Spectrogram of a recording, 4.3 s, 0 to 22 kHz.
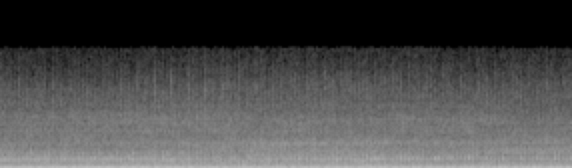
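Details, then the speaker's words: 2011 Hyundai Genesis Coupe idling, heard near the tailpipe: a steady, slightly uneven idle with faint puffing under the rumble. A small exhaust leak is suspected, probably a cracked or breaking flex pipe, not confirmed. "Sounds like I got a little exhaust leak somewhere up here. Probably a flex pipe, I would imagine, down there is cracked or breaking."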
